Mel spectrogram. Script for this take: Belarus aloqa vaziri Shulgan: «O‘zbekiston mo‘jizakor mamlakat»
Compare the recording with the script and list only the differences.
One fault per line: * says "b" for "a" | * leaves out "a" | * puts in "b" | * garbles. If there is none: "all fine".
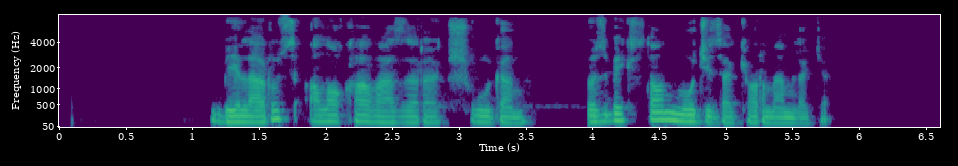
all fine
